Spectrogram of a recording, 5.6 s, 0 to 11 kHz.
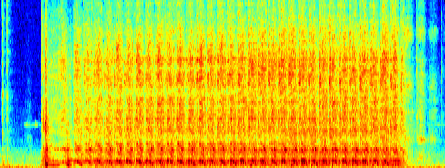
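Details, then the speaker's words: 1985 Nissan 4x4 pickup that sat for years, first start on brake cleaner sprayed in: catches on first crank, runs rough and uneven about four seconds, then dies. Owner suspects fuel pump not getting power, a dud pump or a fuse. Runs only on starting fluid. "I wonder if the that fuel pump ain't getting power if it's just a dud or what or if the fuse maybe."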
